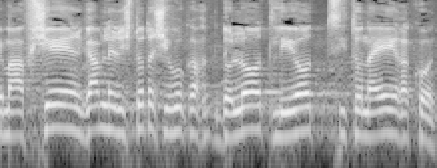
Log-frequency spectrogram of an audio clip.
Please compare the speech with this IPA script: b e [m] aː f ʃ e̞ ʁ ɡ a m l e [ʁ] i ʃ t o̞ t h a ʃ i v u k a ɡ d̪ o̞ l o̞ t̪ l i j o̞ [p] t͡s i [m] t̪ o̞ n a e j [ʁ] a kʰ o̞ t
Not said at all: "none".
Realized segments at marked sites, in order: m, ʁ, t, none, ʁ

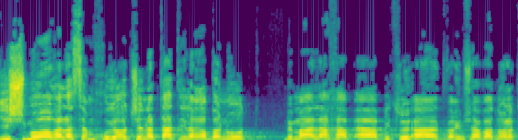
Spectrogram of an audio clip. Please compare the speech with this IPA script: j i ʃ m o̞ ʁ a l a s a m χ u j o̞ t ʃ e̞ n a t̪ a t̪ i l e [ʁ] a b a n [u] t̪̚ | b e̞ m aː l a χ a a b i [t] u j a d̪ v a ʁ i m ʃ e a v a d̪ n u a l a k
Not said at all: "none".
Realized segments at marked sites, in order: ʁ, u, t͡s

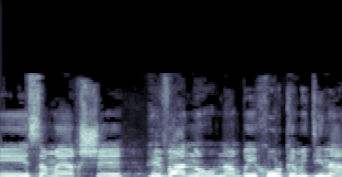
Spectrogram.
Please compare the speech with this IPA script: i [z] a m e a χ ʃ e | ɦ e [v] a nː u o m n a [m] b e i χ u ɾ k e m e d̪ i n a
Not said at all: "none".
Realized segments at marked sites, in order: s, v, m

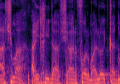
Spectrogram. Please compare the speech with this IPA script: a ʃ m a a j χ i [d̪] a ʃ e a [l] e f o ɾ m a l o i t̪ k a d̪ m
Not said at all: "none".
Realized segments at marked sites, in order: d̪, ɾ

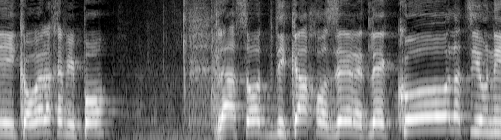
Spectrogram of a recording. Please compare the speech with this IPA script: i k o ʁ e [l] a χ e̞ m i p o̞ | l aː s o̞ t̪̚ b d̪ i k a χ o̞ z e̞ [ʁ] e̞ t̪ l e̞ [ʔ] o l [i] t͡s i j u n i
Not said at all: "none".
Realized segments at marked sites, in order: l, ʁ, k, a

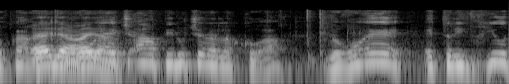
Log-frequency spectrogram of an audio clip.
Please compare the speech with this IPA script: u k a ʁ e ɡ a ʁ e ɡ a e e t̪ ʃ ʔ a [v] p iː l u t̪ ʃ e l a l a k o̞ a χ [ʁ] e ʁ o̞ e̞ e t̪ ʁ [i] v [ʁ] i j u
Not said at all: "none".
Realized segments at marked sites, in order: ʁ, v, i, χ

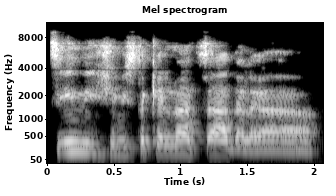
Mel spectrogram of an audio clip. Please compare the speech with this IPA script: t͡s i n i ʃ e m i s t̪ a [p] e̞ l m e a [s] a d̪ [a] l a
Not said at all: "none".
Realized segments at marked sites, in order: k, t͡s, a

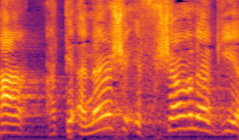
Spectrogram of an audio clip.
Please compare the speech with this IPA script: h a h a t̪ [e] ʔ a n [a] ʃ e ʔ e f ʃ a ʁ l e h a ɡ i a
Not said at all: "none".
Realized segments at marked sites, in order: e, a

